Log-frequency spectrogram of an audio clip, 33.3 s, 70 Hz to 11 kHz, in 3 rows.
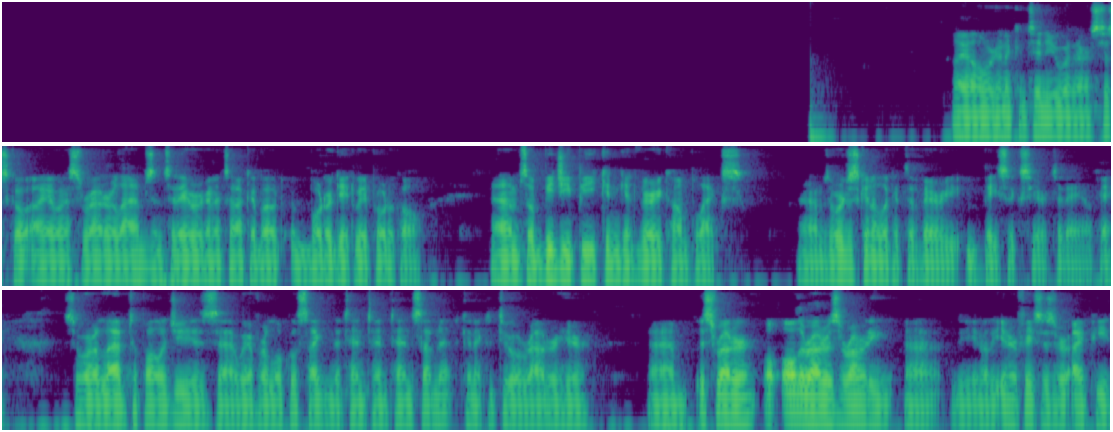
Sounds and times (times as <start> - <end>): Speech: 9.5 - 15.4, 16.0 - 28.1, 28.7 - 33.2.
